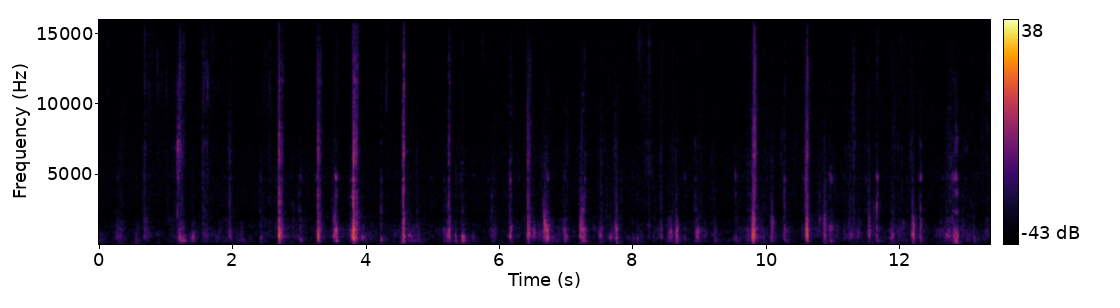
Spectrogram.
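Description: Close-miked eating of kimchi and bossam: irregular crisp crunches and wet chewing, a few each second.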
